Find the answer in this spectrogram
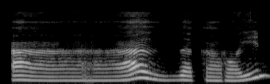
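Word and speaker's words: ءآلذَّكَرَيْنِ: Membaca A-nya di sini, jangan az-zakaroini. Ini bukan begitu bacanya. Lihat tandanya ada benderanya. Dan ini bacanya bukan 4 harokat. Ini 6 harokat.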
